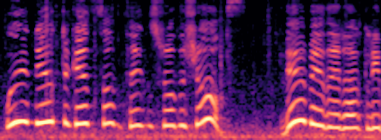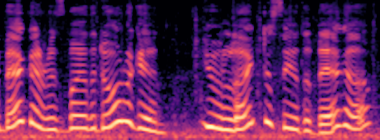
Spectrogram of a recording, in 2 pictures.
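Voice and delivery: very high put-on posh mother voice; high falsetto mum; Mummy's voice. A narrator's reading. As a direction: squeal it out like a fussy mummy. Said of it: "said Mummy".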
